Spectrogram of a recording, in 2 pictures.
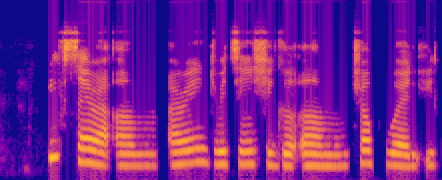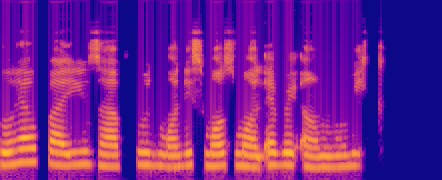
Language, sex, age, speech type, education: Nigerian Pidgin, female, 15-29, spontaneous, secondary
